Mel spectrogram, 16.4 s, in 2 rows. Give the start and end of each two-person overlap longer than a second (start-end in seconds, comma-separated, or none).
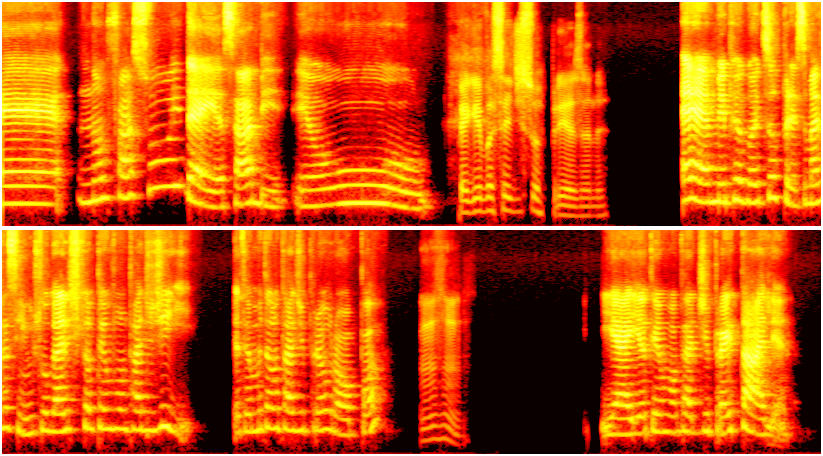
none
